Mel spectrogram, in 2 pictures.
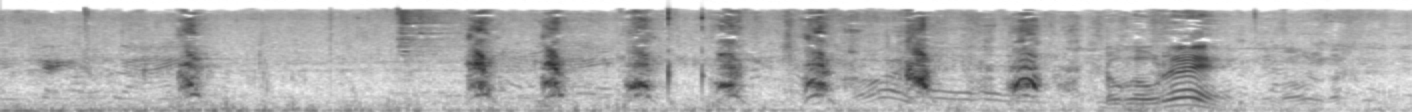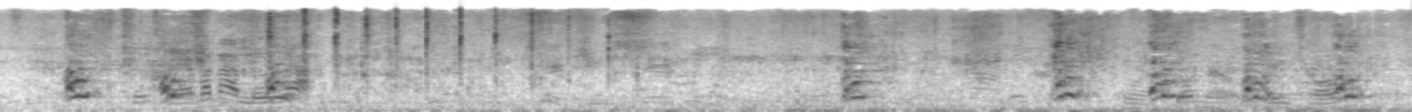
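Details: French Bulldogs at the first Hanoi French Bulldog group meetup in Yên Sở Park, Vietnam: sharp, short barks fire in quick bursts, several per second, pausing midway, over steady chatter from a crowd of people outdoors.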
